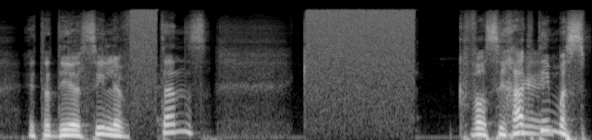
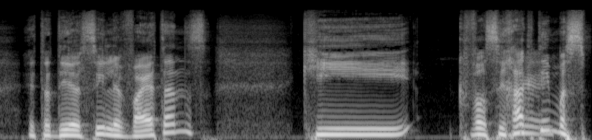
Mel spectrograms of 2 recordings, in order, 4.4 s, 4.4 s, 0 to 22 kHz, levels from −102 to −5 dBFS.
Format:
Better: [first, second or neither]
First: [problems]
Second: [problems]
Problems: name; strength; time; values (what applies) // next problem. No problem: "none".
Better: second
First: audio cutting out; filled with static; at 1 s and at 2.5 s for 1 s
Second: none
